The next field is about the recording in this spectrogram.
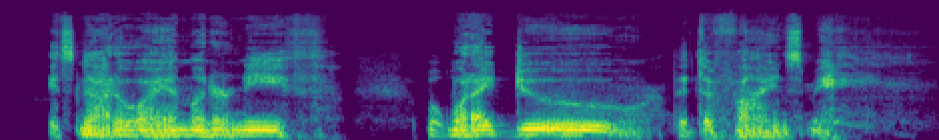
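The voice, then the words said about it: Loud Batman impression with Yoda hints. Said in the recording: “I knew you had an impression in you when you said Batman ... I fully commit to that impression ... It's rough ... I think I peaked the mic ... That had Yoda vibes in it too”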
